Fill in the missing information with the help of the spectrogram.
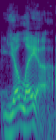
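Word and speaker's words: Galeai: You know, besides Preston Smith, you've got Rashawn Gary, Jonathan Garvin, and then from there they elevated Tipa Yalea. I didn't realize it was pronounced with a Y. It's actually not a G, not a hard G.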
